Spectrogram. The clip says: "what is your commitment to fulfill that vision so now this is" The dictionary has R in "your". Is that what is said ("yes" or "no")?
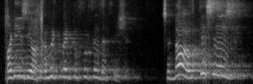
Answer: yes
